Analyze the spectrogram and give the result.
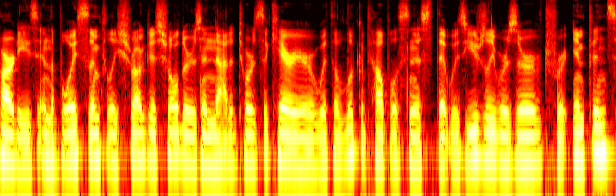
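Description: Reading aloud in a natural voice, nothing more

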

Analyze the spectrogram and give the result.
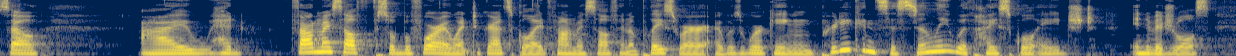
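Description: Captured in a very clean recording with a silent background, a woman speaks at a fairly low pitch with ordinary pitch variation. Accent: Michigan. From Detroit, Michigan. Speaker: dancer and dance lecturer. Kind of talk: casual interview chat.

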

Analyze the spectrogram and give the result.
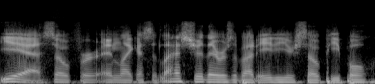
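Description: Against a quiet background, a man with an American accent speaks at a moderate pace in a bright, sharp tone. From Chicago, US. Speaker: podcast co-host. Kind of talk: casual podcast interview.

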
